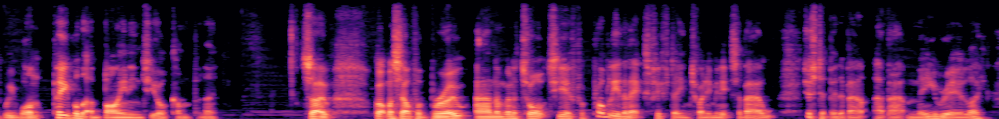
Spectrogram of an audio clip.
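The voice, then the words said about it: Birmingham accent. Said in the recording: “as you can probably hear from my accent, I'm Birmingham born and bred ... it was voted as one of the worst accents in the UK”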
